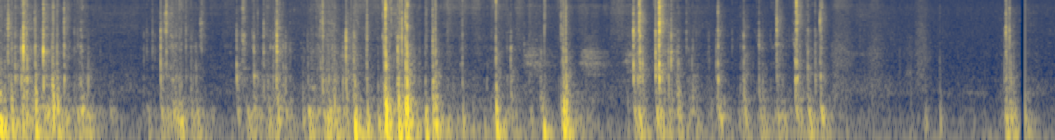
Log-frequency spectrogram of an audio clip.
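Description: Handling noise from a hand fumbling in a tight gap behind furniture: irregular knocks, clicks and rustling. It is loudest in the middle and dies down near the end.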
